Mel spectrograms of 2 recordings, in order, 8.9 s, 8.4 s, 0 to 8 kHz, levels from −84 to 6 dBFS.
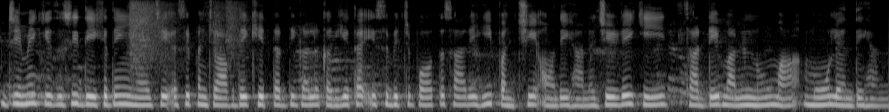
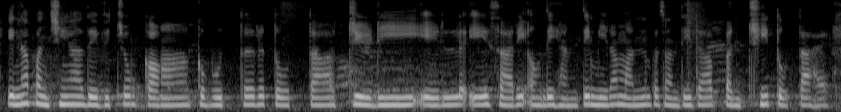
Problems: continuous background conversations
